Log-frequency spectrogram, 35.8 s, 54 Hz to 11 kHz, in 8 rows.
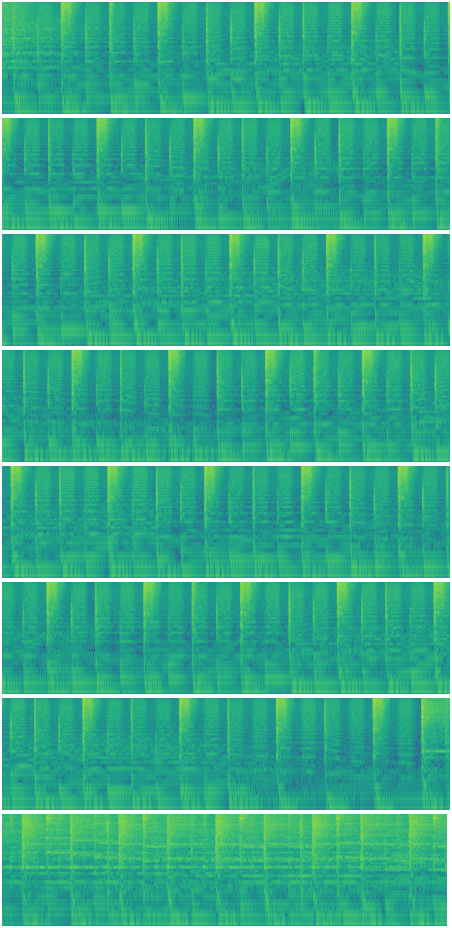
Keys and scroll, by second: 0.1 Return.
